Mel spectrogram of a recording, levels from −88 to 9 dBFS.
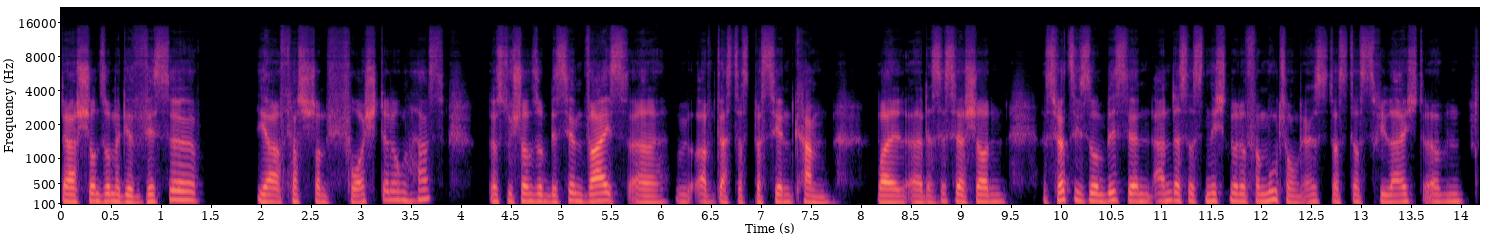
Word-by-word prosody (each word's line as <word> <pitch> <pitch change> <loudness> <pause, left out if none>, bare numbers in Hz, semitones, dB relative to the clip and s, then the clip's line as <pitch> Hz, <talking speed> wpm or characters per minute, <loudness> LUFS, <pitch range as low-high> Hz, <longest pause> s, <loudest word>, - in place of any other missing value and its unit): da 140 -2 +5
schon 150 +2 +3
so 145 - +2
'ne 145 -2 +1
gewisse 140 +7 +2 0.6
ja, 140 -3 +4
fast 145 -3 -2
schon 140 -3 -1
Vorstellung 150 +6 -2
hast, 190 +2 -4 0.4
dass 145 -1 -2
du 145 - -3
schon 150 +2 +3
so 145 0 +1
'n 135 - -4
bisschen 140 +2 -1
weißt, 150 -1 +5
äh, 125 -1 0
w 140 -1 -7
ah, 145 - 0
dass 130 +1 -2
das 130 - -6
passieren 135 +1 -1
kann, 120 -3 0 0.4
weil, 130 -1 +5
äh, 130 -1 -1
das 120 0 -4
ist 150 - -4
ja 145 -2 +4
schon 140 +2 +1 0.3
es - - -5
hört 170 +2 +5
sich 165 -4 -1
so 155 +1 +4
'n 140 - -1
bisschen 150 -2 +1
an, 150 +2 -2
dass 155 -2 0
es 150 -4 -3
nicht 150 0 0
nur 155 -2 +1
'ne 145 - +1
Vermutung 145 -3 -1
ist, 140 +2 -5
dass 135 -4 -3
das 140 -5 -5
vielleicht, 145 +1 -1
ähm 145 +1 -4
145 Hz, 205 wpm, -23 LUFS, 135-150 Hz, 0.6 s, da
